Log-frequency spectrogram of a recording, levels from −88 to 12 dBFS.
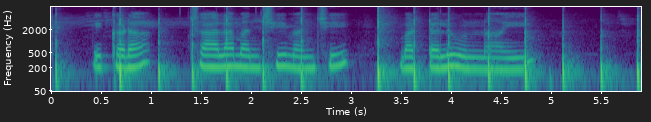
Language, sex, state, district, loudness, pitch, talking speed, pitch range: Telugu, female, Andhra Pradesh, Annamaya, -25 LUFS, 205 Hz, 60 wpm, 195-215 Hz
